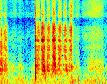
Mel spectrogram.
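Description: Fingertip rubbing and scratching over the frosted diffuser and metal frame of a solar LED wall light. It is a short run of quick scratchy strokes that starts a little under a second in and lasts under a second.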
